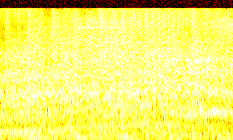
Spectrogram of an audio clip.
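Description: A racing car engine roars steadily with rising and falling pitch while tires squeal and skid, a loud, continuous video-game style driving sound with no voices.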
